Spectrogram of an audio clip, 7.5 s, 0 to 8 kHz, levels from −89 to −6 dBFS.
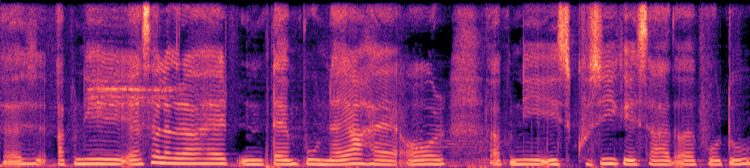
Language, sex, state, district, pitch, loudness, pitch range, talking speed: Hindi, female, Uttarakhand, Tehri Garhwal, 205 Hz, -19 LUFS, 195-220 Hz, 145 wpm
